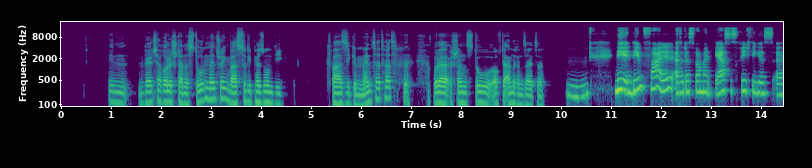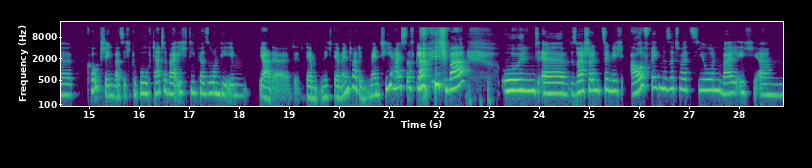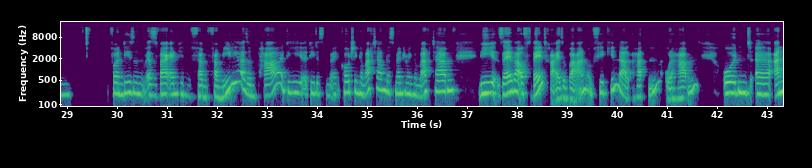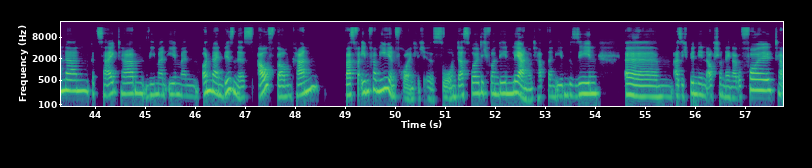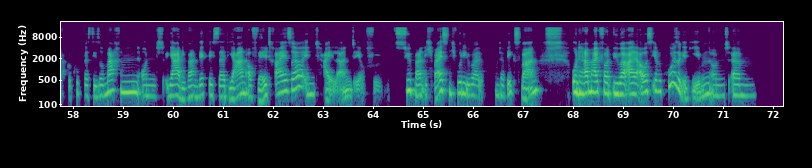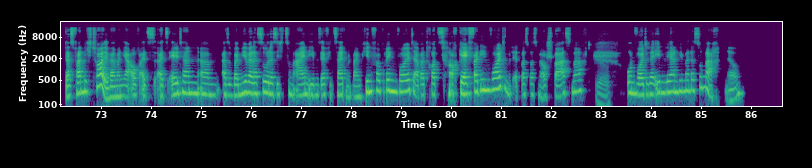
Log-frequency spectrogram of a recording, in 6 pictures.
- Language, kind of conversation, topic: German, podcast, Welche Rolle spielt Vertrauen in Mentoring-Beziehungen?
- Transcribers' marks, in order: other background noise; chuckle; laughing while speaking: "glaube ich"; chuckle; laughing while speaking: "trotzdem"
